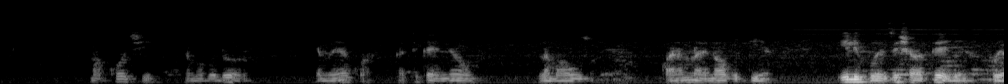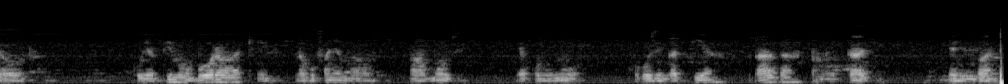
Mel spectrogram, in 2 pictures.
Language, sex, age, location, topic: Swahili, male, 18-24, Dar es Salaam, finance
